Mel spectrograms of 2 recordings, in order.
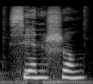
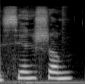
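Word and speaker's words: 先生: hoặc là Xên s anh bạn này có hai cách phát âm Bà phát âm đó là Xên s được và bạn phát âm nó là Xên sâ cũng được nhá Nó là danh từ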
